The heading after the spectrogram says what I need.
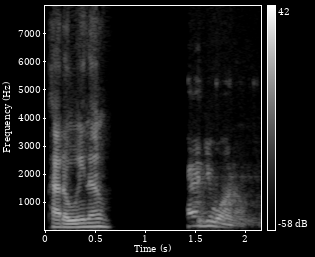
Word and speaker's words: Paduano: Paduano. Just like it's spelled. Yep. Okay. It's never that easy, and of course now it is. Paduano.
